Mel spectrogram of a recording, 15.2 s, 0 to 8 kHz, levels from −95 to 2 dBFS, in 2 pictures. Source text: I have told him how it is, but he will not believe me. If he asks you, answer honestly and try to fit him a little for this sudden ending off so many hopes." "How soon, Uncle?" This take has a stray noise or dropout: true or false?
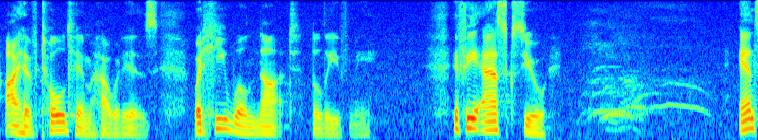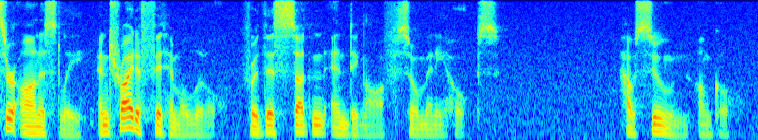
true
